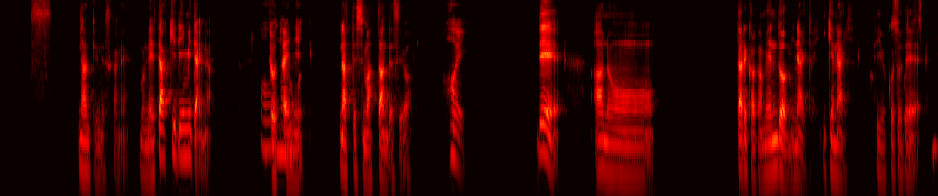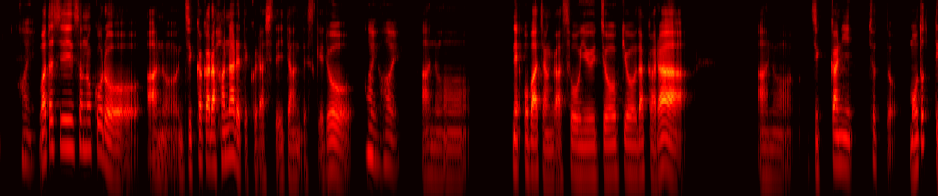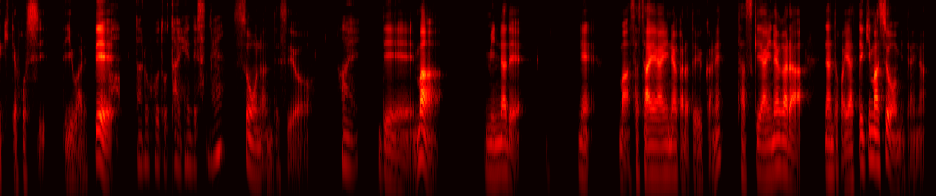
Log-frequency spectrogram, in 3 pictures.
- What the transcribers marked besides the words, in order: other noise; other background noise
- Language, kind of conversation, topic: Japanese, advice, 介護の負担を誰が担うかで家族が揉めている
